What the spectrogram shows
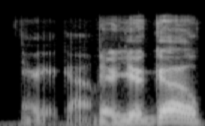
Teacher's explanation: So in there you go. The word you isn't usually pronounced fully like you. It gets weakened maybe to something like y. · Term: weak forms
